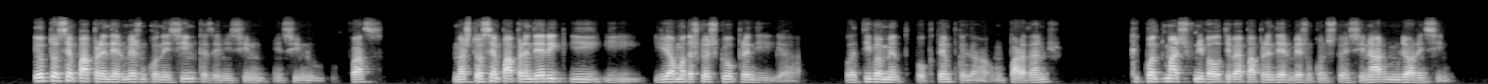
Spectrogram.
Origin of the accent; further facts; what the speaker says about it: Lisbon, Portugal; now in Porto, Portugal; ou estava a morar no Porto, sou de Lisboa e fui morar para o Porto, e não conhecia ninguém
